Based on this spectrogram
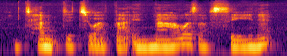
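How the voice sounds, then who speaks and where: Somewhat breathy, a woman speaks in a very deep, low pitch. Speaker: art teacher. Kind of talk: tutorial. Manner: soft-spoken.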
